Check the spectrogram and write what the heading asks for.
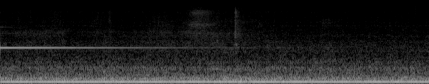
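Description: Steady low electrical or ventilation hum of the room, with a thin high-pitched tone that fades away about halfway through.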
